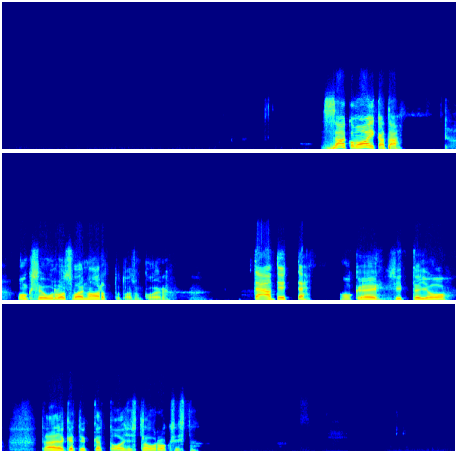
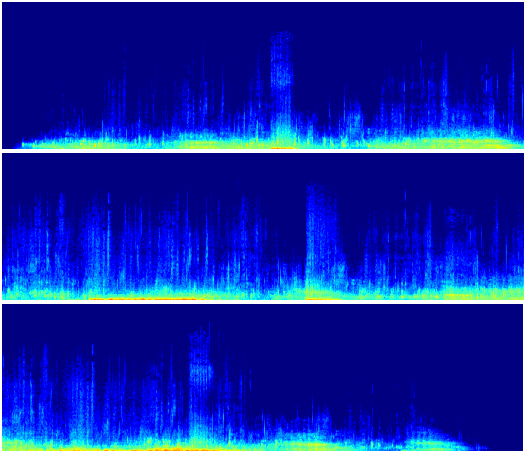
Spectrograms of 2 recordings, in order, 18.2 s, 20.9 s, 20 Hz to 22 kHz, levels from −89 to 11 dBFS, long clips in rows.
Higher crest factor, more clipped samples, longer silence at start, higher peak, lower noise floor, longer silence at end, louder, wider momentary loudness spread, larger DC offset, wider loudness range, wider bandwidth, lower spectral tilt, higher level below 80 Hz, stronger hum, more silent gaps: about the same, 20 dB vs 20 dB; neither; first, 4.3 s vs 0.4 s; about the same, -4 dBFS vs -4 dBFS; first, -86 dBFS vs -57 dBFS; first, 3.45 s vs 0.95 s; about the same, -21 LUFS vs -23 LUFS; second, 17 LU vs 22 LU; neither; about the same, 9 LU vs 10 LU; about the same, 8.4 kHz vs 8.2 kHz; second, -5 dB/octave vs -9.5 dB/octave; second, -64 dBFS vs -32 dBFS; neither; first, 5.76-5.83 s vs none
